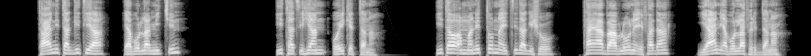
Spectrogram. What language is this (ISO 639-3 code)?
gof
